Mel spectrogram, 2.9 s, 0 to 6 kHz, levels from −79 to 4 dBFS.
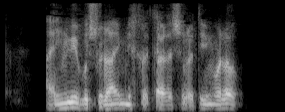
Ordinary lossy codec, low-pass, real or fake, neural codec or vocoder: MP3, 32 kbps; 5.4 kHz; fake; codec, 24 kHz, 1.5 kbps, HILCodec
